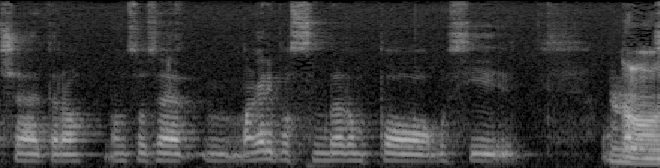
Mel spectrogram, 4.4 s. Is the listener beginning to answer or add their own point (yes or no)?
no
